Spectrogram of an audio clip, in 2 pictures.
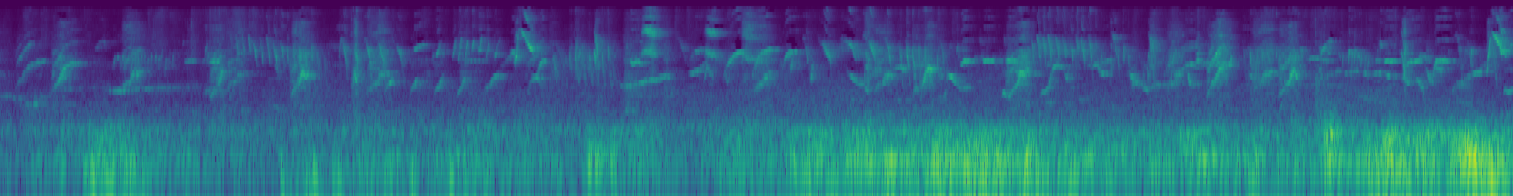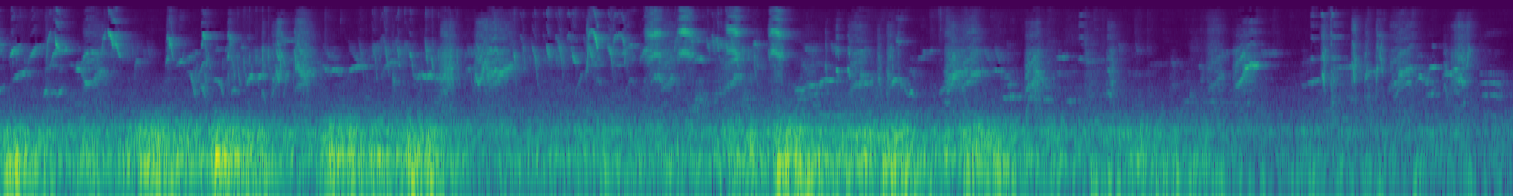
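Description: Caged jalak rio-rio myna singing non-stop, a rapid jumble of short chirps, whistles and harsh notes. A loud low rumble runs underneath, swelling in the middle.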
